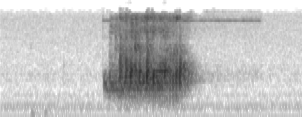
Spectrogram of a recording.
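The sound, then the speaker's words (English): A single tiny fart sound, a short raspy burst lasting about half a second, sitting over a faint low hum with no one talking. “Was that the world's tiniest fart?”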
